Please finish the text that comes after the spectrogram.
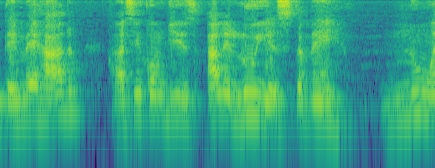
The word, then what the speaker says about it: aleluia: errado, assim como diz aleluias também, não é aleluias, quando no hebraico é aleluia, a pronúncia correta é aleluia.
